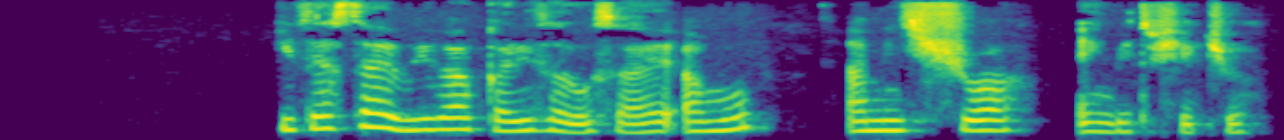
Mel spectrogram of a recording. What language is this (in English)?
Kalenjin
